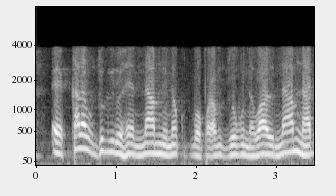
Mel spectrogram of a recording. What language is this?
Fula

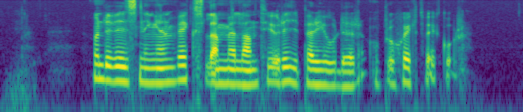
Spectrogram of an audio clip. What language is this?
Swedish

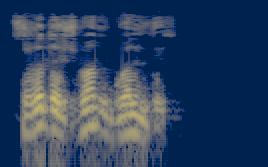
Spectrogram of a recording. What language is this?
Pashto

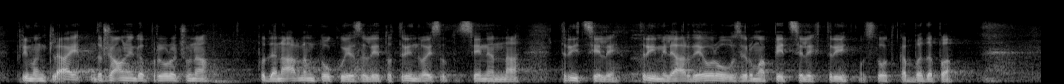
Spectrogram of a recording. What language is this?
Slovenian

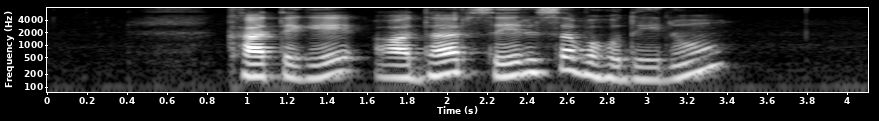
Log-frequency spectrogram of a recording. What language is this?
Kannada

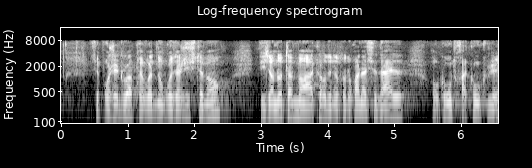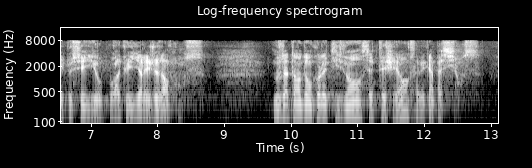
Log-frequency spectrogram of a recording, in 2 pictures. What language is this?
French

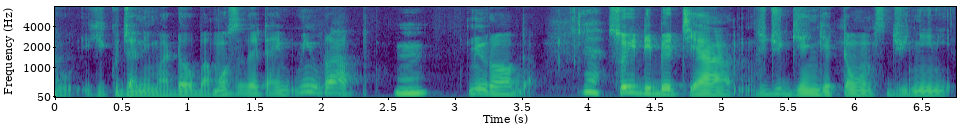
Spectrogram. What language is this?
Swahili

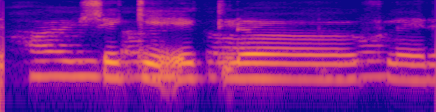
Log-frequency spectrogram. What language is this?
Icelandic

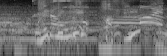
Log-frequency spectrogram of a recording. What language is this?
Japanese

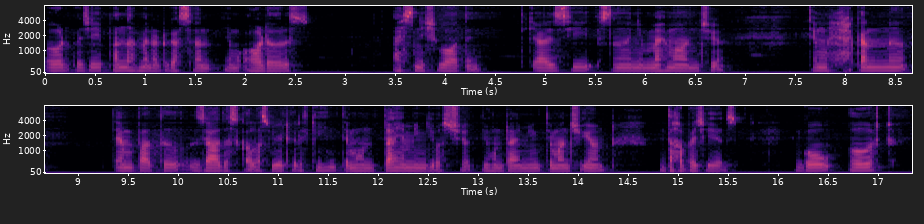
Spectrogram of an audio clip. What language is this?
Kashmiri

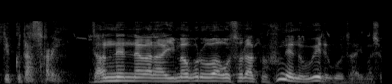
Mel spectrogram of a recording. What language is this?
Japanese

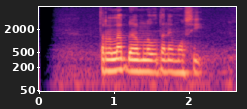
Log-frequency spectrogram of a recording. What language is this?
Sundanese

